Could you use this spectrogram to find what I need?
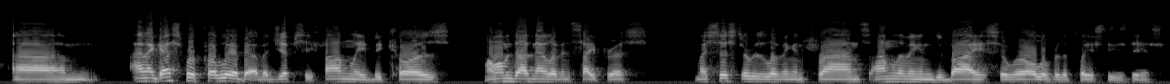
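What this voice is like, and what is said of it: Scottish accent. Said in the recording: “his background is Scotland, right? Scottish? ... As you can probably tell from the accent, I grew up in Scotland.”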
